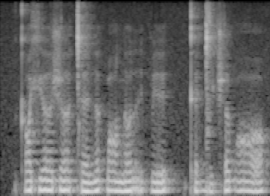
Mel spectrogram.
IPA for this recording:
kʼ ɑ xʲ ɜː ʃ ɜː ǀ ɛ n ɜ k͡p ɑ n ʌ r ɪ k͡p ɪ | kʼ ɛ ɡ͡ǀ ɪ t͡ʃʼ ɜ b ɑː

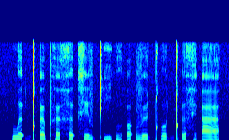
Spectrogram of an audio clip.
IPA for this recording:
w ə ʔ ǃʼ œ pʰ œ h ə ʔ x e v kʼ i̤ ʔ o̤ ʔ ɔ ʔ v ø ǃʼ o ǃʼ ə h ɛ̤ ʔ a

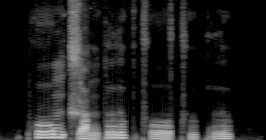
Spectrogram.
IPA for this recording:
pʰ ɤː˥˩ m t͡ɕ a˩˦ ŋ p r ɯ˥˩ k̚ tʰ ɤː˩˦ tʰ ɯ˨˩ k̚ r ɯ˦˥ k̚

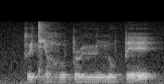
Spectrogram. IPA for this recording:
k ʉ tʲ ɔ ɦ u p ɹ ʉː n u p e

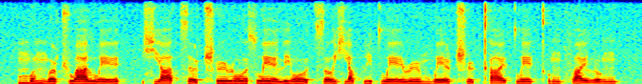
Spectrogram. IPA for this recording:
m ɤ˥ n̪ ɤ˨˩ ʈ͡ʂ w ä˥ l w e˧˥ ɪ̯ | ɕ j ä˨˩ t͡s ɹ̩˧˥ ʈ͡ʂʰ ɻ̩˥ ɻ o˥ ʊ̯ s w e˥˧ ɪ̯ l j o˥˩ ʊ̯ t͡s ɤ˥ ɕ j ä˨ p i˥ t̪ w e˥ ɪ̯ ɻ ɻ̩˥ m w e˧˥ ɪ̯ ʈ͡ʂʰ ɻ̩˧˥ kʰ a˨˩ ɪ̯ t̪ w e˥˩ ɪ̯ kʰ ʊ˥ ŋ f a˨˩ ɪ̯ l ʊ˥ ŋ

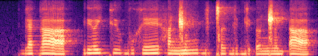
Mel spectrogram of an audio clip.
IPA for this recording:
ɡ æ ɡ a | ɾʲ əː j kʲ uː ɡ u x eː h a ŋ͡ǁ uː ɡ e ǀ ɘː ɡ ɪː ɡʲ ə ʔ əː ŋ͡ǁ ɘ j ʔ a

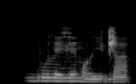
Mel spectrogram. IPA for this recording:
ɡ͡b uː˦ l e˦ ɣ e˦ m ɔ˨ ɣ i˨ d͡ʒ a˨

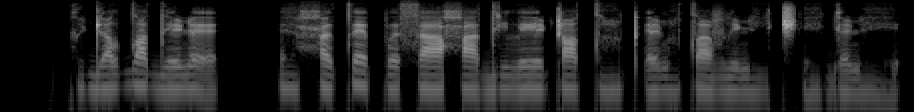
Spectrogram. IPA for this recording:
k ə̤ ɖ ɨ l dˤ ɛ d e ɳ ɛ | ɛ̤ ħ ə t̪ ɛ p ə s a ħ a d i l e ʈ ɛ tˤ i̤ pʼ ɛ ɳ i̤ tˤ i v i ɳ i̤ t͡ʃʼ e̤ ɡ ɛ ɳ e̤

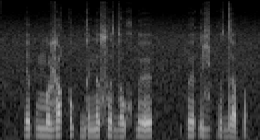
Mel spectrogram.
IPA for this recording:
e p ʏ m o ʐ y qʷ ɐ kʷ ɡ ʏ n a sʷ ɐ d ɔː xʷ ɠ ʏː | p ʏː ɠ ʏ ʑ ʏ kʷ ɪ d ɐ p

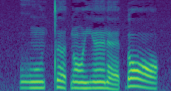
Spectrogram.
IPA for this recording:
ɣ ũ˧ t ə˦˨ ɗ ɔ̃˧ j ɛ̃˧ ɾ ɛ˨ ɗ ɔ˦˨

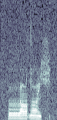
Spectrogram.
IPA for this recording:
lː ɒ dˤ ẽ ç

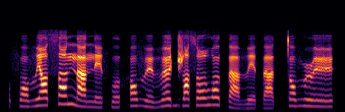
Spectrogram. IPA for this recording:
f ɔ˨ v e˦ sˤ e˥ n a˨ n e˩ f o˨ h ɔ˦ v ø˨ v œ˥ d͡ʒ ə˦ sˤ ø˥ w ɔ˥ θ a˩ v e˩ θ a˩ tː ɔ˥ v ɹ ø˦

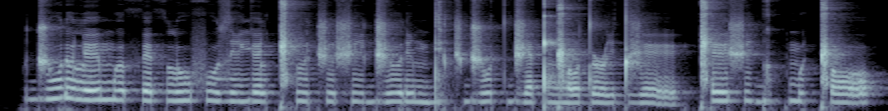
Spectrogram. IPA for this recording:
d͡ʒ u ɾ ɯ l e m ɯ θ e θ l u f u z i j e l ǁʰ ɯ t͡ʃ ɯ ʃ i d͡ʒ ɯ ɾ i m dʲ e t͡ʃ d͡ʒ u t d͡ʒ ɛ t ŋ͡ǁ o t ɹ i t ʒ e | ǁ e ʃ i ɡ ɯ k m ɯ ǁ o

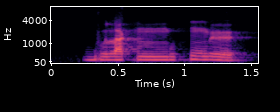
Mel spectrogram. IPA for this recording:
b u l a k mː u k ŋ͡m ʏ

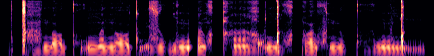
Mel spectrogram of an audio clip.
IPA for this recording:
ǀʰ a̤ n ɔ kʷʰ ḭ ŋʷ ã n ɔ tʷ ḛ z u ɡ ũ ʔ ã xʷ qʰ ã ʁ ɔ̰ ŋ͡ǃ i̤ xʷ qʷ a xʷ n u kʷʰ i̤ w ũ ŋ͡ǃ ḭ

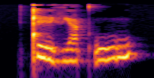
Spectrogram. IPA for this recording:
ǃ e vʲ a kʼ u

